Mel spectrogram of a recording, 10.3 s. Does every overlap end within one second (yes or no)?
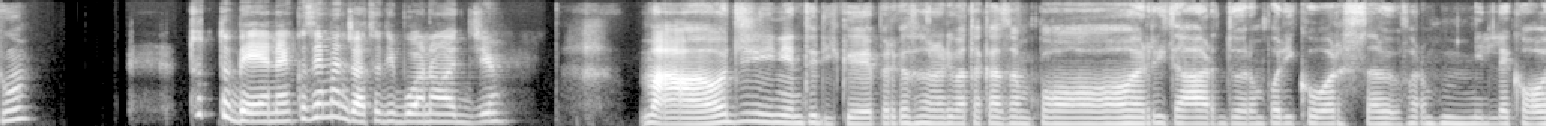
yes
